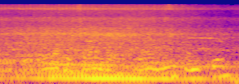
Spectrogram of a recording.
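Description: An engine running nearby, a steady low hum that swells to its loudest about a second in and then eases off.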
